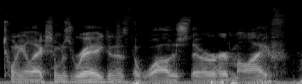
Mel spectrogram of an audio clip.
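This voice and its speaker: A man's voice: fairly low pitch, racing. A man co-hosting a comedy podcast, telling stories in casual, profane banter and animatedly acting out quotes. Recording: noisy with a steady hum.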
